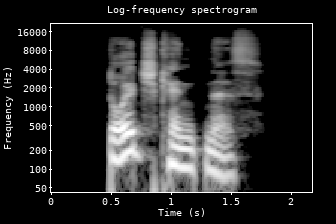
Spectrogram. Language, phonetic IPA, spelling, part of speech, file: German, [ˈdɔɪ̯t͡ʃˌkɛntnɪs], Deutschkenntnis, noun, De-Deutschkenntnis.ogg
